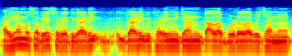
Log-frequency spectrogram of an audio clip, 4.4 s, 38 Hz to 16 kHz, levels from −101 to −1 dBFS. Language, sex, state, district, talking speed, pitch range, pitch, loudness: Garhwali, male, Uttarakhand, Tehri Garhwal, 190 wpm, 105-110 Hz, 105 Hz, -12 LUFS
